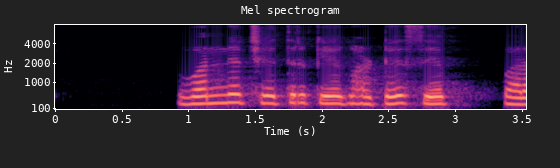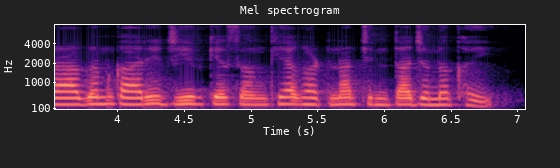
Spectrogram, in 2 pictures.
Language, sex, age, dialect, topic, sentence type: Magahi, female, 18-24, Central/Standard, banking, statement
